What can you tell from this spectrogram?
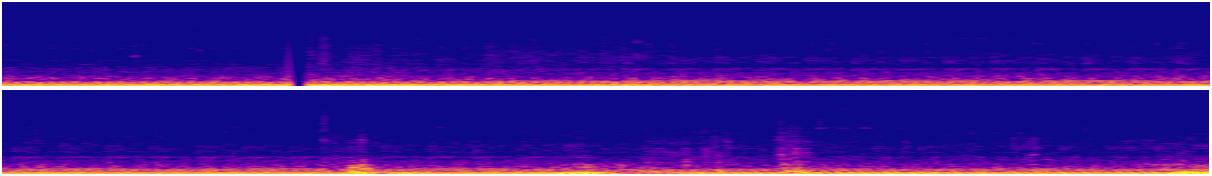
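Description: Camper van engine running steadily with a low hum and road rumble. The sound drops out for an instant about a second in, and a few light knocks come in the second half.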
